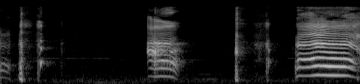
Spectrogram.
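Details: A child who dislikes hiccups is heard hiccuping.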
